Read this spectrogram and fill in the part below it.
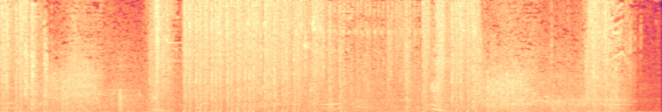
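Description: A dense, continuous volley of automatic gunfire from several weapons firing at once right after an order to open fire, loud and close, with a brief break early on and a trailing fade at the end.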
